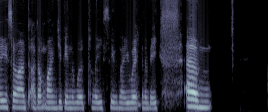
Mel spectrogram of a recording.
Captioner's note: none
